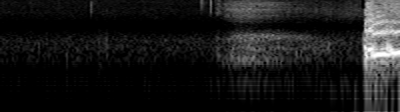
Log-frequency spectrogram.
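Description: A brief pause, then about a second in a short, soft intake of breath by a man, and his speech starting again near the end.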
